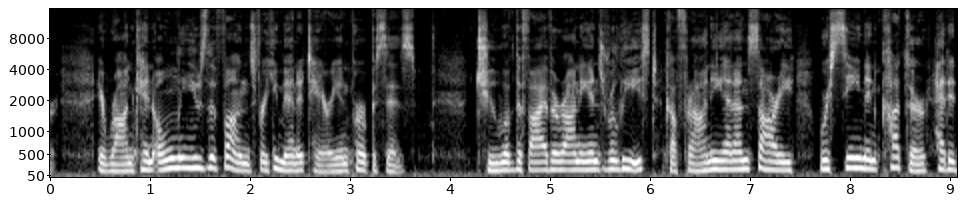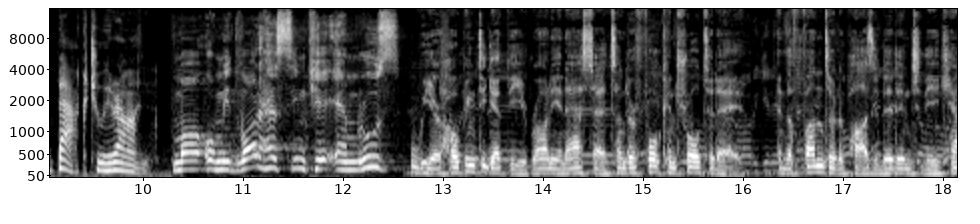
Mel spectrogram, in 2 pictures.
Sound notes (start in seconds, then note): 11.9 through translator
